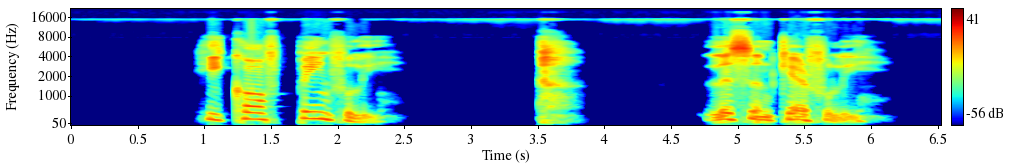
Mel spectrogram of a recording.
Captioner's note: coughs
